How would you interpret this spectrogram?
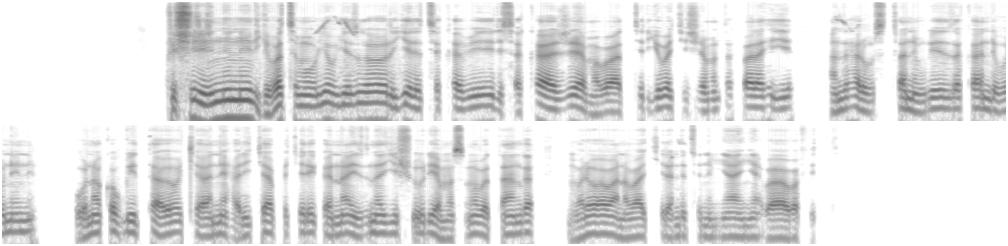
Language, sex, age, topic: Kinyarwanda, male, 25-35, education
